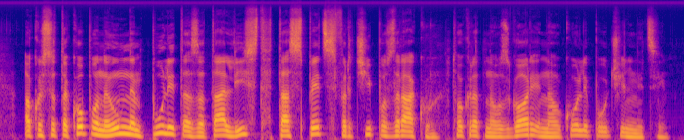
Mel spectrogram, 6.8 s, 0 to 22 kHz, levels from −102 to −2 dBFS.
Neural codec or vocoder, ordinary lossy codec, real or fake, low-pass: vocoder, 44.1 kHz, 128 mel bands every 256 samples, BigVGAN v2; none; fake; none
